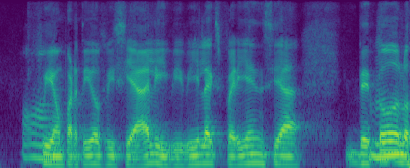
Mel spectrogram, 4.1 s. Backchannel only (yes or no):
yes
